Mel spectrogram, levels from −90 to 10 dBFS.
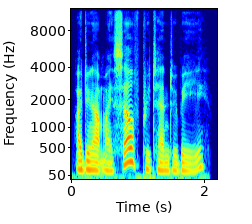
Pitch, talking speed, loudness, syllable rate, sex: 135 Hz, 190 wpm, -19 LUFS, 4.6 syllables/s, male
